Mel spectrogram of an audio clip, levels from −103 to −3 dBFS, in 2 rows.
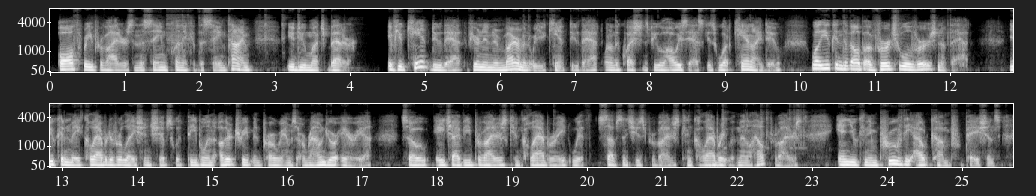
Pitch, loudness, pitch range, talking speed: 115 Hz, -16 LUFS, 105-125 Hz, 205 wpm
